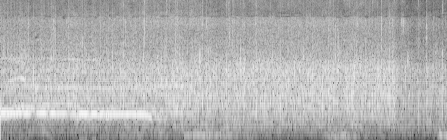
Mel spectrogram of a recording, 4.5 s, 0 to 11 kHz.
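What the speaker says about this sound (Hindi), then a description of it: "जब तक मैं 2 घूंट पानी पी रहा हूं ताली बजते रहनी चाहिए" Audience at a talk breaking into sustained applause, a loud, even wash of many hands clapping that carries on for several seconds, with a brief tone at the start and a slight drop in volume midway.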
